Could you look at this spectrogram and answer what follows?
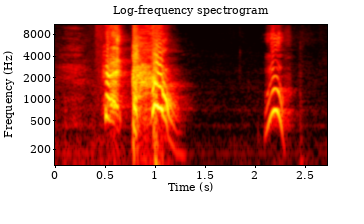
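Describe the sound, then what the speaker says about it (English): A person with a cold lets out a sharp sneeze, preceded by a quick inhaling gasp, then a brief pause and a short exclaimed voice afterward, close and clear in a quiet room. "Uh-oh, I'm going to sneeze again."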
